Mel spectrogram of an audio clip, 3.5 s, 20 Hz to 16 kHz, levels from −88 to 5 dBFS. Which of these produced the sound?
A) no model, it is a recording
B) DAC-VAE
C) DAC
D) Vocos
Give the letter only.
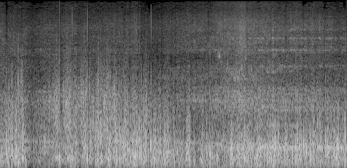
A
